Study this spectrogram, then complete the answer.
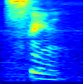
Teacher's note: These consonant sounds are produced when the back of the tongue touches the soft palate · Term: velar sounds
